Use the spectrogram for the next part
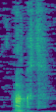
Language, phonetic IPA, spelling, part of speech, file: Polish, [akt], akt, noun, Pl-akt.ogg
